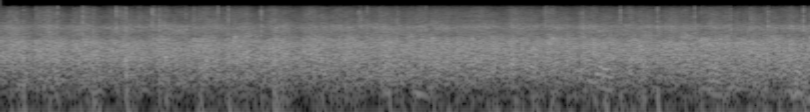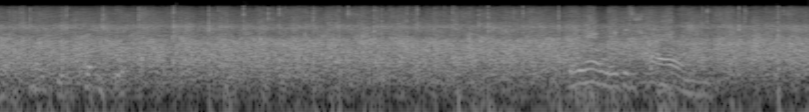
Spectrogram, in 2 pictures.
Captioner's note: applause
